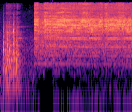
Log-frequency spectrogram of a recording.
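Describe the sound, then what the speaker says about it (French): Metal parts are cleaned of paint and rust with an angle grinder or wire brush before welding; a short rough scraping gives way to a loud continuous abrasive whir that holds steady to the end, with no voices. "Je vais déjà nettoyer soit à la meuleuse, soit à la brosse métallique, ces deux parties"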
